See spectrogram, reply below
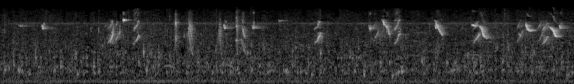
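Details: Caged saffron finch, male singing while a female calls, used to stimulate singing: scattered high chirps and sharp descending notes, bursts of bright trills near the end, faint steady hum beneath.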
